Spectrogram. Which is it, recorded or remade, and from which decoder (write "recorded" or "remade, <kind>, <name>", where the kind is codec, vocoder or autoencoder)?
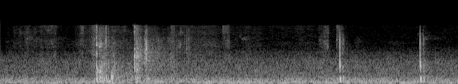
recorded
